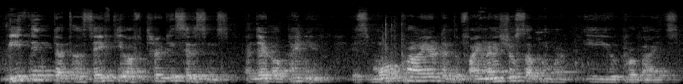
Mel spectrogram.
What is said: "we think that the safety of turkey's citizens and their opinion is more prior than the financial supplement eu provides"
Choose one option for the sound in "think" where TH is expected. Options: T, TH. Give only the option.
T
